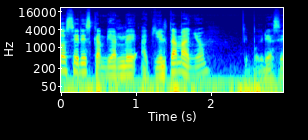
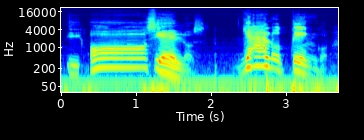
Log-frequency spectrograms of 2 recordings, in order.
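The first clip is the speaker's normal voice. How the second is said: high, loud, drawn-out fake astonishment; mock amazement; 9 semitones higher, 5 dB louder, much slower than usual. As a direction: exclaim it slowly, as if stunned by your own trick. Feigned amazement at quick result. (asombro fingido)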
